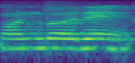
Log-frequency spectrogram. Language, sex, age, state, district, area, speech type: Tamil, female, 18-30, Tamil Nadu, Cuddalore, rural, read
